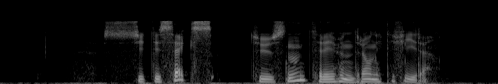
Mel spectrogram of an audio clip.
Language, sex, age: Norwegian, male, 23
